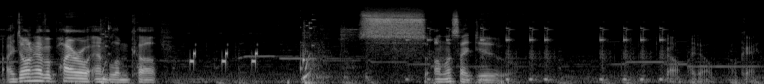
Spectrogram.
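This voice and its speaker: A man's voice: mid-range voice, animated, slow, gravelly, pauses often, over music. A man giving casual, rambling game commentary, thinking aloud as he streams.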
